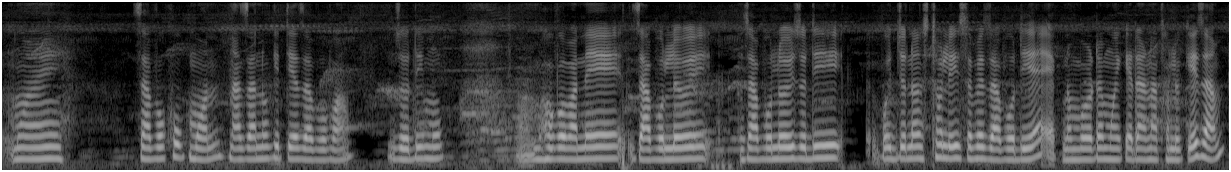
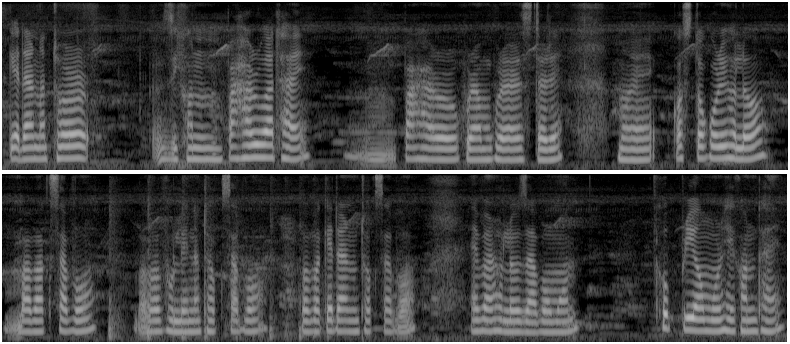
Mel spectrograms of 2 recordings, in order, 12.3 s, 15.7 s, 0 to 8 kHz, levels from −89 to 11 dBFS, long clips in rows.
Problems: background sounds at intervals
